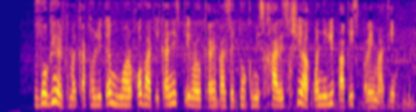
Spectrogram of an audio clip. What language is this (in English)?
Georgian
